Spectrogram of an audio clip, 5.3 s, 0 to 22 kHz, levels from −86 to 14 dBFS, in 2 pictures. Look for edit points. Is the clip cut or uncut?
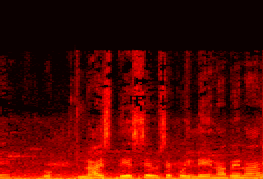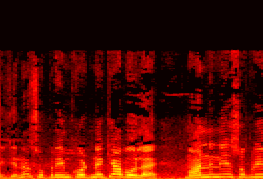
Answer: cut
